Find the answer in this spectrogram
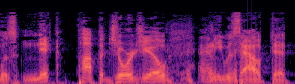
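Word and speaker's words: Nick Papageorgio: Nick Papa Giorgio, are you good with that pronunciation on the 8? – Well, first of all, it is Nick Papa Giorgio, and Nick Papa Giorgio was the fake ID name that Rusty Griswold used in the movie Vegas Vacation.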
